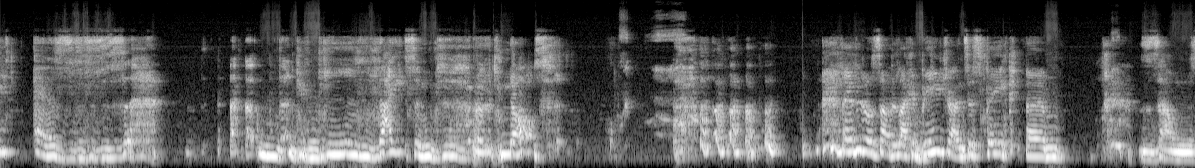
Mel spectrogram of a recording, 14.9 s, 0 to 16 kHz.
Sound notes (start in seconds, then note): 7.6 laughing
